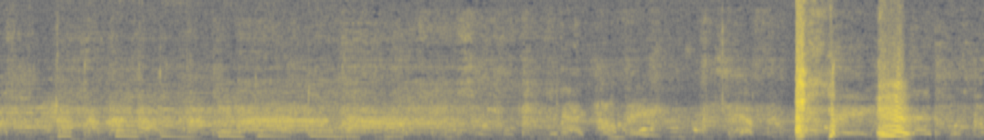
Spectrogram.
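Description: Soft music plays, then a short cluster of about three harsh, abrupt adult coughs near the end.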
